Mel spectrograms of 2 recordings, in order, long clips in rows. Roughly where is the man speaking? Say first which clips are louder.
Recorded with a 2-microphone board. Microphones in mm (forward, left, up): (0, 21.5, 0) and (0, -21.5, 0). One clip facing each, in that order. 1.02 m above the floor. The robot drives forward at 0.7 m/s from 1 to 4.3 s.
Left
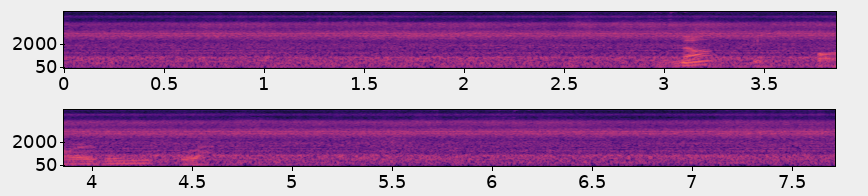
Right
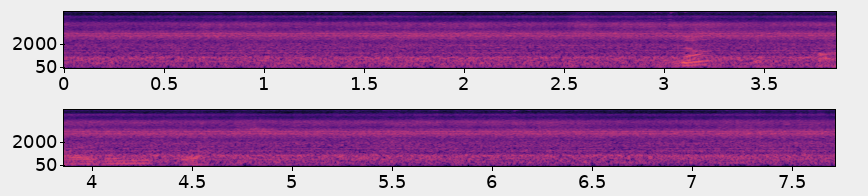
Left 4 dB; left.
